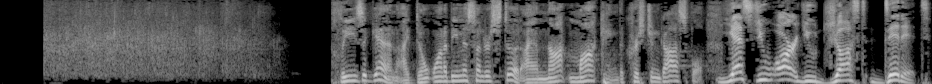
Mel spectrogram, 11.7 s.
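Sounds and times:
audience applause: 0:00.6 - 0:03.5
speech: 0:04.2 - 0:11.6.

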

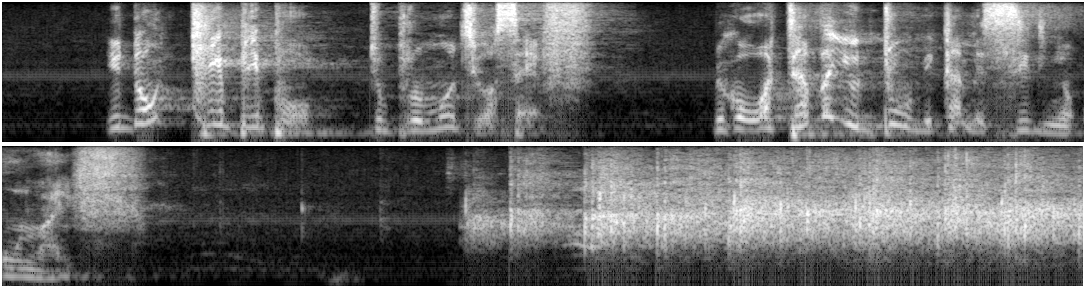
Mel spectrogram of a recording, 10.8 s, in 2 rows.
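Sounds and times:
speech: 0:00.5 - 0:03.0, 0:03.6 - 0:06.2
audience clapping: 0:07.6 - 0:10.8.

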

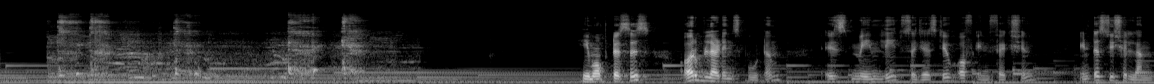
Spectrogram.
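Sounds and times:
laughter: 0:00.5 - 0:04.2
typical wet productive cough: 0:00.6 - 0:02.1, 0:02.8 - 0:03.8
speech: 0:05.8 - 0:11.5.

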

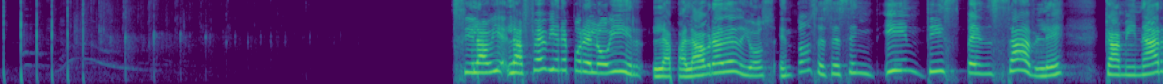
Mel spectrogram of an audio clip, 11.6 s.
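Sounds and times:
audience applause: 0:00.3 - 0:03.2
speech: 0:04.6 - 0:11.6.

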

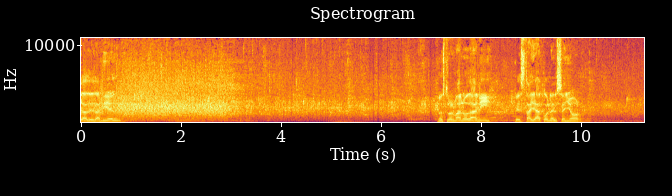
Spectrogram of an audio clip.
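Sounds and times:
speech: 0:00.0 - 0:01.0, 0:07.1 - 0:10.3
audience applause: 0:00.0 - 0:08.7.

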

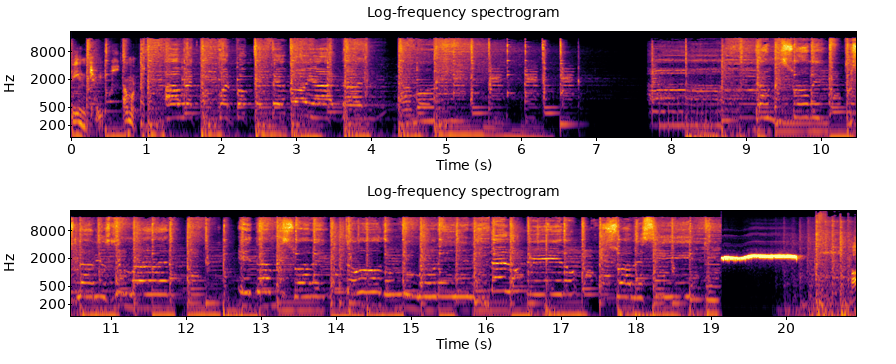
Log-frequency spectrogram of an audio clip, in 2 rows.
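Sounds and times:
speech: 0:00.0 - 0:01.6
busy upbeat music: 0:00.0 - 0:06.9, 0:07.8 - 0:19.2, 0:20.3 - 0:20.9
referee's final whistle: 0:19.2 - 0:20.4.

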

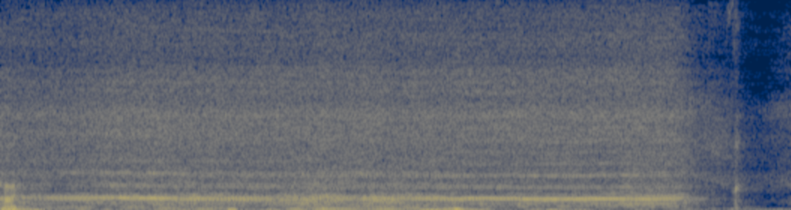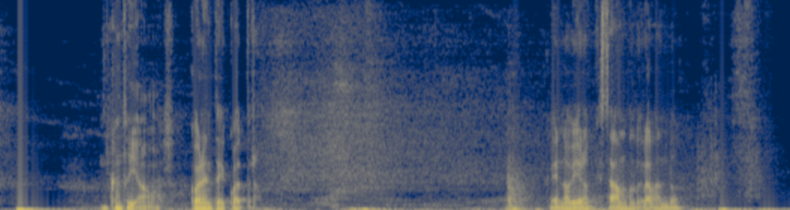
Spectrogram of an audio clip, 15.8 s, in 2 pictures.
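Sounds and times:
speech: 0:00.0 - 0:00.3, 0:09.0 - 0:10.6, 0:13.4 - 0:14.8
power drill whirring: 0:00.0 - 0:07.4, 0:10.6 - 0:12.9.

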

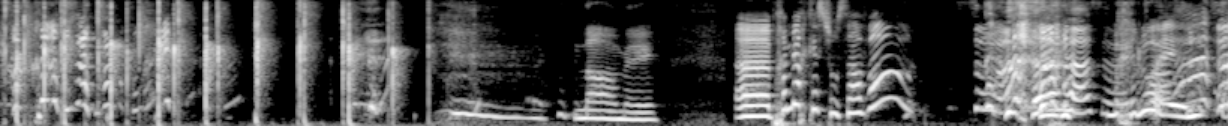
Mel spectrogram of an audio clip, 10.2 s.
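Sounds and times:
small group clapping: 0:00.0 - 0:03.8
speech: 0:04.8 - 0:10.2.

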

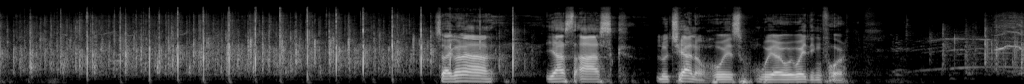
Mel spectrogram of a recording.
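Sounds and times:
audience applause: 0:00.0 - 0:05.5, 0:09.1 - 0:10.2
speech: 0:04.4 - 0:08.6.

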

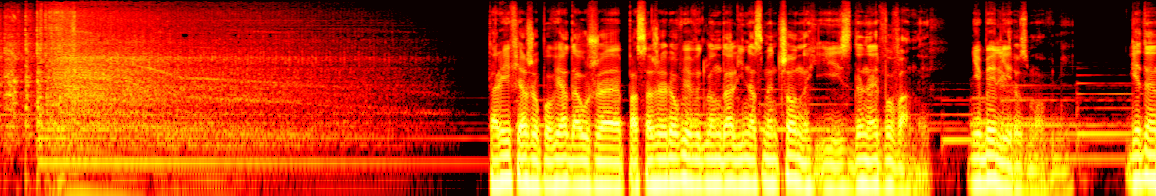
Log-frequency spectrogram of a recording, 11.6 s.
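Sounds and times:
car starter cranking with ignition key: 0:00.0 - 0:04.6
speech: 0:04.9 - 0:11.5.

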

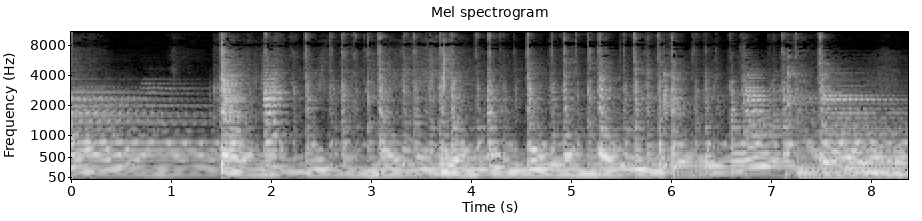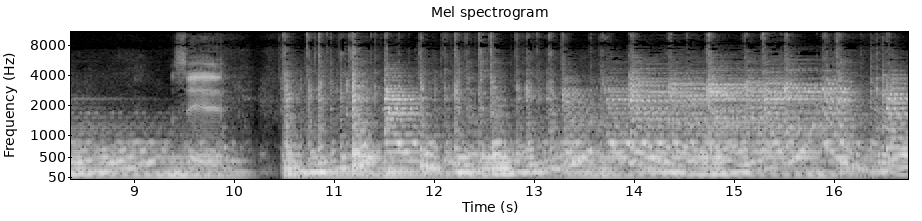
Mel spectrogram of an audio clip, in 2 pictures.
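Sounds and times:
guitar through super chorus and vintage flanger effect: 0:00.0 - 0:16.7.

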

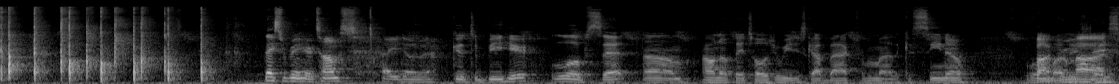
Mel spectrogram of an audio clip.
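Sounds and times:
round of applause: 0:00.0 - 0:02.2
speech: 0:02.6 - 0:11.1.

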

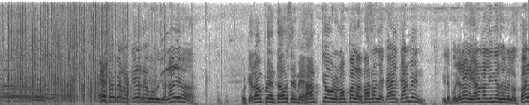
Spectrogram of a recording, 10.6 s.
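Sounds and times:
audience applause: 0:00.0 - 0:04.0
speech: 0:02.2 - 0:10.5.

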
